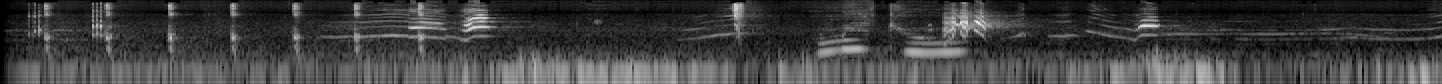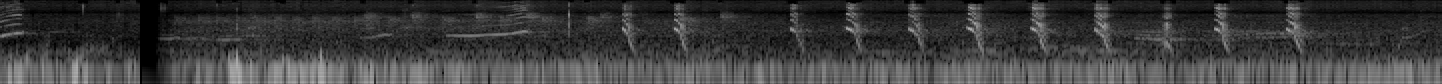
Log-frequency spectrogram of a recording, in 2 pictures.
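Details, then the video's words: Indian ringneck parrot giving a series of sharp, clicky high notes and several drawn-out whistled squawks that rise and fall, with a constant low rumble behind. "BEAUTIFUL INDIAN RINGNECK PARROT"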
